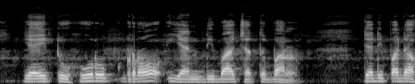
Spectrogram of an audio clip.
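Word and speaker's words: ر: Pengucapannya diikuti bibir agak maju. Jadi kalau kita menyebut huruf ro, maka bibir agak maju. Ro, bukan ra, tapi ro.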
